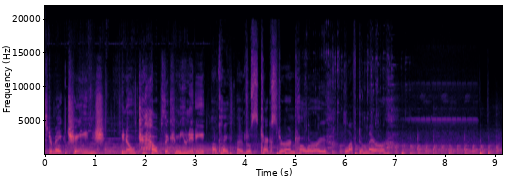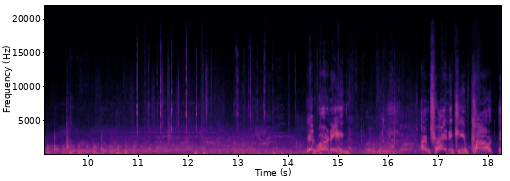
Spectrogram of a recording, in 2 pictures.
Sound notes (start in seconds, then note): 7.8 pensive music; 9.3 people chattering; 10.4 horns honking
